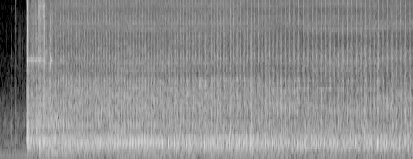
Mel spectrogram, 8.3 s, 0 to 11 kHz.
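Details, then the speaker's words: Yamaha 90 HP two-stroke outboard on a water hose before a sea trial: starts with an uneven choppy beat and sputters; limp mode suspected, cause unconfirmed. "So it's not sounding too good right now. Let's get it out a little bit and see what it sounds like. Whoever the gentleman was that said it sounds like it's running on 2 cylinders, that's what I'm hea"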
